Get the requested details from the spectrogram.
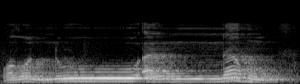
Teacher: نون مشدد پہ غنہ ہوگا اور نو میں مد منفصل ہے، وظنوا انہم، ان میں نون مشدد پہ غنہ ہے ، ہم میں میم ساکن کے بعد میم آنے کی وجہ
